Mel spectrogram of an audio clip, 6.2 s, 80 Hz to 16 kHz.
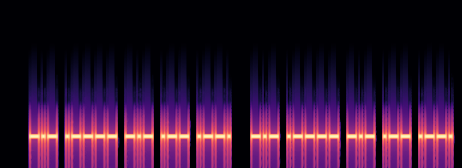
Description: Morse code, heard as a keyed tone, about 30 wpm, 700 Hz. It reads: K1KWP K1KWP
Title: USA Call Signs Repeated 3x 30wpm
